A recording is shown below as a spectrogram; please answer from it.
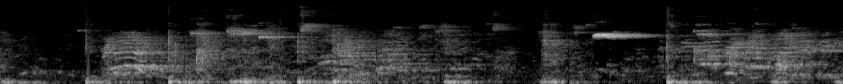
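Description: Basketball bouncing on a hardwood gym floor in a run of thuds, with indistinct voices echoing in the large gym. A short high squeak comes about six seconds in.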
